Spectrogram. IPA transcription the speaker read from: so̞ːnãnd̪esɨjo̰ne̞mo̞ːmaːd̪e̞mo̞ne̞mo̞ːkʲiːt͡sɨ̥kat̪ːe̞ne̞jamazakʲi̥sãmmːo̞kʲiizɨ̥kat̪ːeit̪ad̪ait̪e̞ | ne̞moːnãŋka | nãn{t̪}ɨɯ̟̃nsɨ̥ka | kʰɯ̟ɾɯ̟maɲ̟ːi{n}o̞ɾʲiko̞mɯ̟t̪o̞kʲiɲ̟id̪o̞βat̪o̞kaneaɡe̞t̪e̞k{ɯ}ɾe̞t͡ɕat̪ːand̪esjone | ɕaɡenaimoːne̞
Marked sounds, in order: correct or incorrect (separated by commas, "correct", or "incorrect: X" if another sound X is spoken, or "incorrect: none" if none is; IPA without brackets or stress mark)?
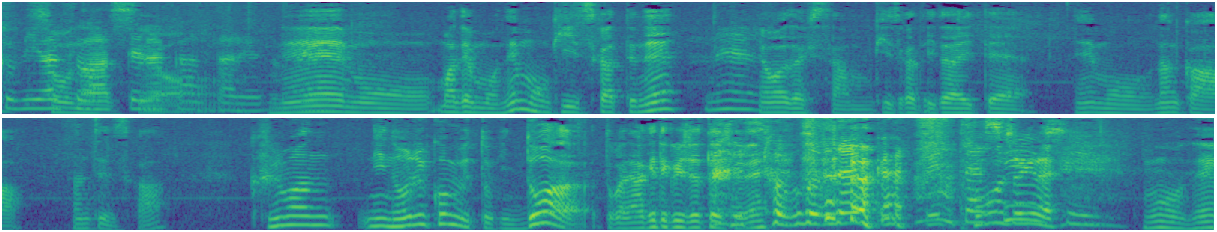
correct, correct, correct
